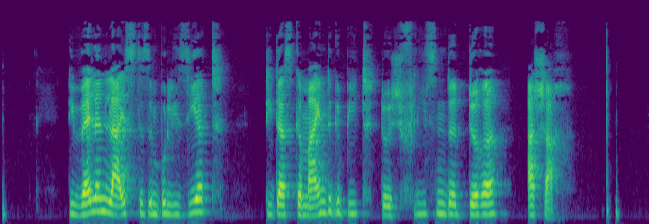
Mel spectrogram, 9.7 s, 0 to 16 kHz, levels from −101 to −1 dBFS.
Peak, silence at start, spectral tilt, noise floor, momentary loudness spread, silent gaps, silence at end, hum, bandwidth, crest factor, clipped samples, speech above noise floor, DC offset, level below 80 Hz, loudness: 0 dBFS; 0.05 s; -4.5 dB/octave; -80 dBFS; 17 LU; none; 1.3 s; none; 11.5 kHz; 22 dB; under 0.1%; 59 dB; under 0.1%; -72 dBFS; -20 LUFS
